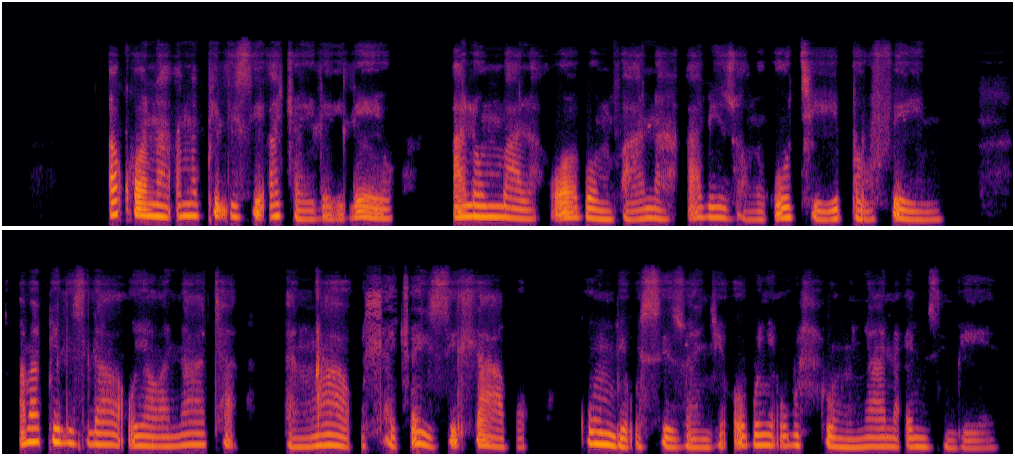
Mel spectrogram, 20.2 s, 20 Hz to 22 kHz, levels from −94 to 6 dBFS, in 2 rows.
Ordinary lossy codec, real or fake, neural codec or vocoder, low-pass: Opus, 24 kbps; real; none; 10.8 kHz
